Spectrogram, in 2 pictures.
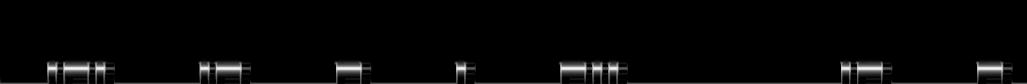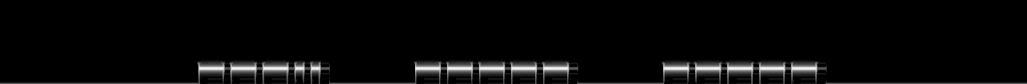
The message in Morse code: RATED AT 800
